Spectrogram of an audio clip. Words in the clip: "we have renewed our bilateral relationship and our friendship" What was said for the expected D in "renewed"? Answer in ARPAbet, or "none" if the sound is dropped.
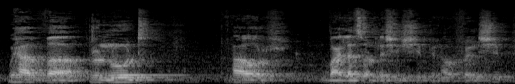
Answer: D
